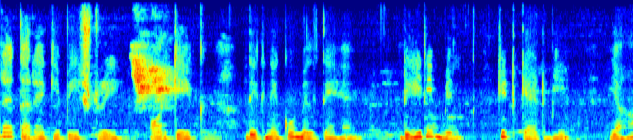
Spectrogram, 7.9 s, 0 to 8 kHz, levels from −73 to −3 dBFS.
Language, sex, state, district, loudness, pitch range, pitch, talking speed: Hindi, female, Rajasthan, Bikaner, -19 LUFS, 165-190 Hz, 175 Hz, 130 wpm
